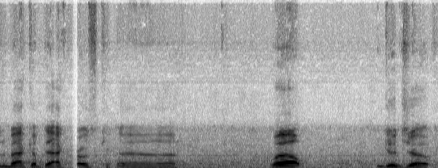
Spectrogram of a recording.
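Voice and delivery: normal talking voice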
